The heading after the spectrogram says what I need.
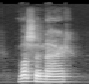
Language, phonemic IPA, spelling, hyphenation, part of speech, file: Dutch, /ˈʋɑ.sə.naːr/, wassenaar, was‧se‧naar, noun, Nl-wassenaar.ogg
- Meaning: 1. crescent (incomplete lunar disk) 2. crescent (heraldic or other emblem, especially used by the Ottomans and Muslims in general)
